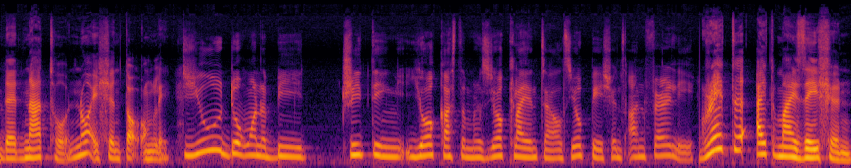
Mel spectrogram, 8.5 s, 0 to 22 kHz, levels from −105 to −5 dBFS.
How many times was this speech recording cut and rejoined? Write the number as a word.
two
